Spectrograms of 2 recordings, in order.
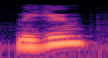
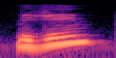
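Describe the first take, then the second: Both takes have the same delivery.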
